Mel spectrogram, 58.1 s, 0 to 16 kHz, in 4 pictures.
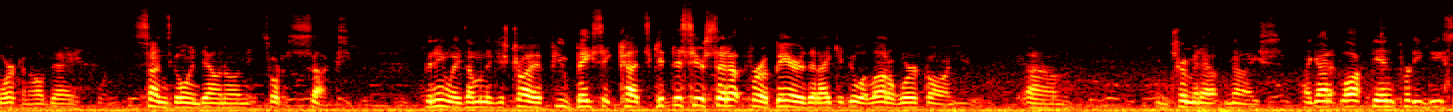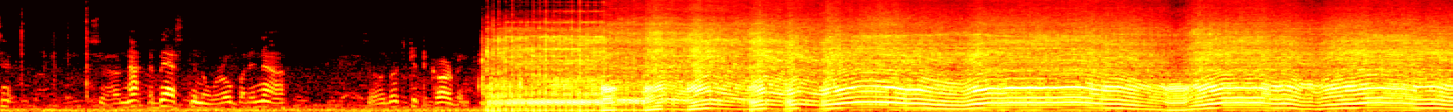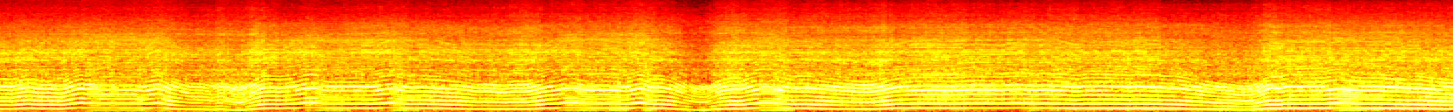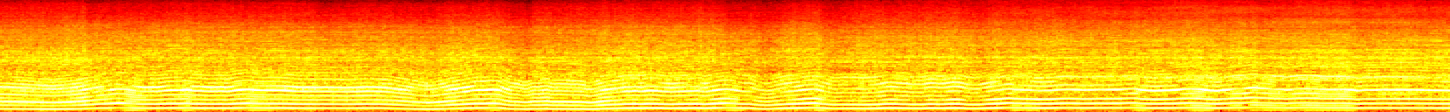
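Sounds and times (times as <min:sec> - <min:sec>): chainsaw cutting into wood: 0:19.3 - 0:58.0.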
